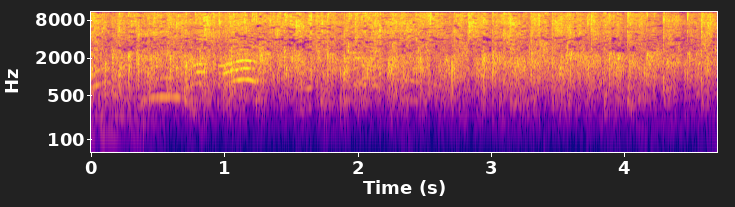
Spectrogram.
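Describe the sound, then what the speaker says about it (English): Audience applause at a US Senate campaign community conversation in Macomb County, a steady wash of clapping from a modest indoor crowd, with a brief voice or whistle-like call near the start. "By the way, give a round of applause for Mike."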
